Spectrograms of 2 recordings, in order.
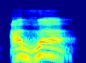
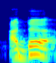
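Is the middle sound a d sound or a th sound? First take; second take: th sound; d sound. First: The middle consonant is a th sound. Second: The middle consonant is a d sound. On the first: The speaker calls it right. "We say other, other, the T H sound" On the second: The speaker calls it wrong. "So we don't say udder"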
